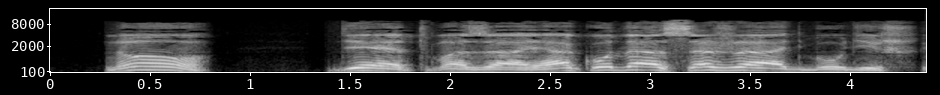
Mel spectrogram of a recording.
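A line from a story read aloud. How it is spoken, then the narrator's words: Cheerful shout. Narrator (Russian): весело крикнул мой спутник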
